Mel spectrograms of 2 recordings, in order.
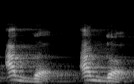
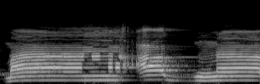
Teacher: মা আগনা, মানে গয়নের আওয়াজটা একটু চালু রাখতে হবে, শক্ত করে গয়নটাকে ধরা যাবে না। যদিও যজম আছে, শক্ত করে না ধরে একটু স্লাইড করে দিতে হবে।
